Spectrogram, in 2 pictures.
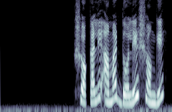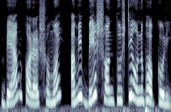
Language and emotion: Bengali, happy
